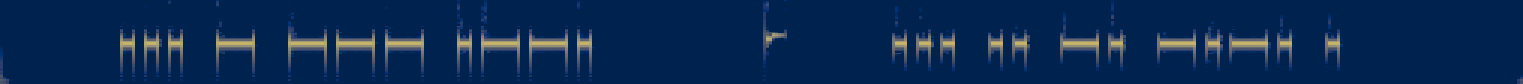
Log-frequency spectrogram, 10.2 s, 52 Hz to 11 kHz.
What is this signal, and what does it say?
Morse code, heard as a keyed tone, about 15 wpm, 700 Hz. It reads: STOP SINCE
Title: Sentences from Top 300 Words - New Word Drill - 15wpm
